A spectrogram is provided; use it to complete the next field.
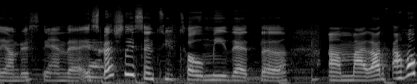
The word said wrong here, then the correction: Nilotica: I hope I'm pronouncing it correctly. You said Milotica? – Nilotica. – Yes. Nilotica. – Yeah, like so, from the Nile.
